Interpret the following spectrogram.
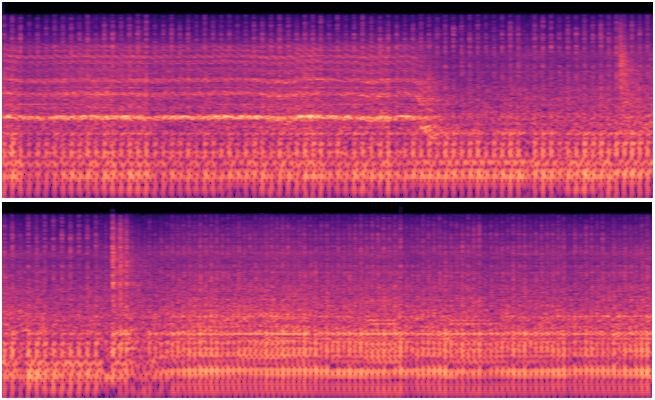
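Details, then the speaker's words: Racing lawn mower, single-cylinder, in first gear with the transaxle heavily overdriven versus the stock under-driven setup: a thin gear whine over the engine thump. The transmission is noisy but not bound up. "the transmission is pretty noisy because it's being way over driven I'm like its factor set up which is way under driven so the transmission is really noisy but it's not bound up"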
